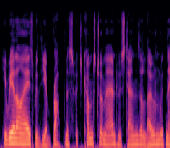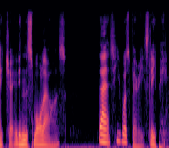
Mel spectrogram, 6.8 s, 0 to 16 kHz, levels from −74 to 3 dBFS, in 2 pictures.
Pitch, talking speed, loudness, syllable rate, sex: 110 Hz, 210 wpm, -20 LUFS, 5.8 syllables/s, male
